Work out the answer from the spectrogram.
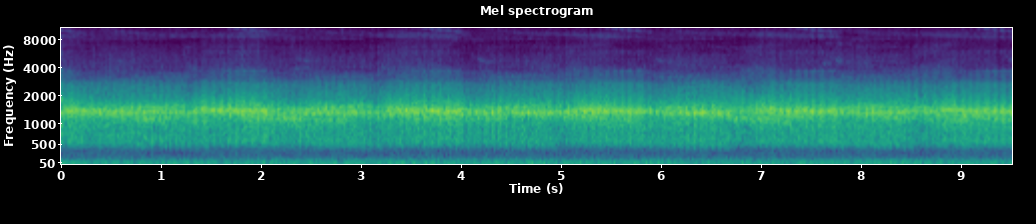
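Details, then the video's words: A night chorus of frogs and toads in Mexico: constant, overlapping trilled calls at mid pitch, swelling in slow waves every couple of seconds over nearly ten seconds. "Mexican Frogs & Toads Sounds"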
